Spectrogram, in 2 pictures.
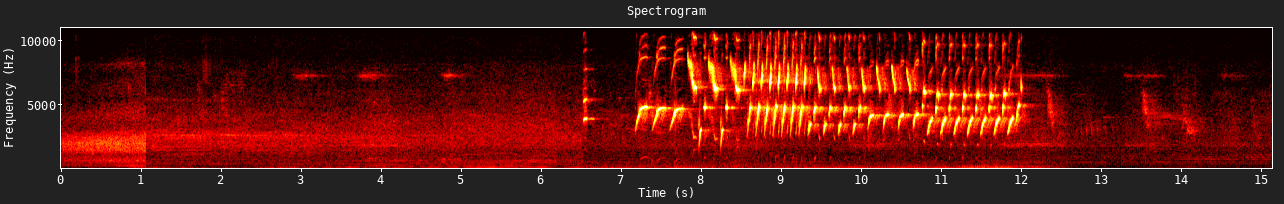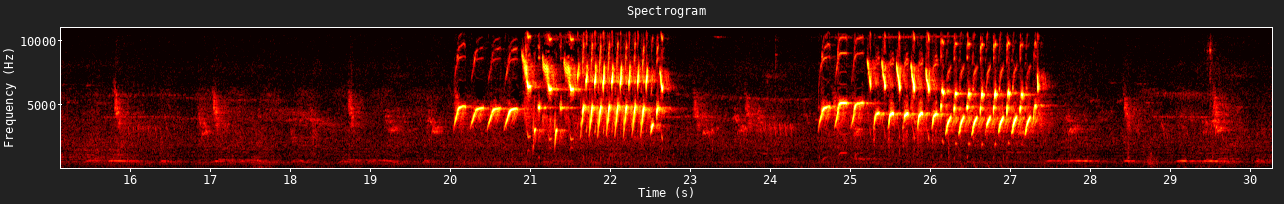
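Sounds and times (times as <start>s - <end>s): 
canary singing: 6.5s - 12.6s, 19.8s - 22.8s, 24.6s - 29.8s.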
